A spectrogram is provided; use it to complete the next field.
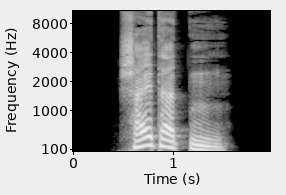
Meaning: inflection of scheitern: 1. first/third-person plural preterite 2. first/third-person plural subjunctive II
- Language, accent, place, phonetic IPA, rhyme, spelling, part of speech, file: German, Germany, Berlin, [ˈʃaɪ̯tɐtn̩], -aɪ̯tɐtn̩, scheiterten, verb, De-scheiterten.ogg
